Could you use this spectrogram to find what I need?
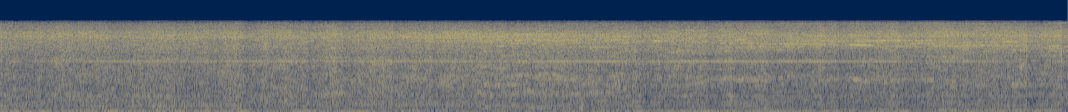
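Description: A fairground ride whirls and rumbles loudly.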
